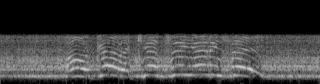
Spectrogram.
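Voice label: English searchlite mood high; speech; War Thunder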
